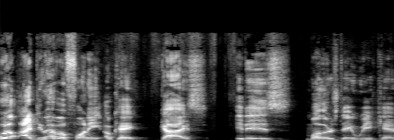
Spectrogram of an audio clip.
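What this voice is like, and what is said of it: Usual voice. Nothing is said of it.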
